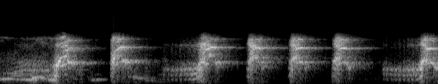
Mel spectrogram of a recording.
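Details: A three-month-old West Highland White Terrier puppy, described as very angry, barks without stopping: eight sharp, high, evenly spaced yaps in quick succession over a few seconds.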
